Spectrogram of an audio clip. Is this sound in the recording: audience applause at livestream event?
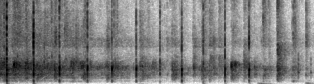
yes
